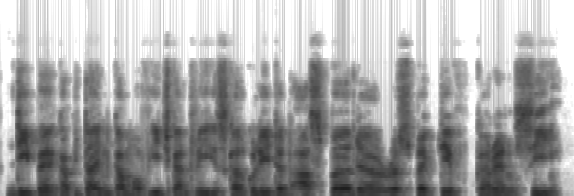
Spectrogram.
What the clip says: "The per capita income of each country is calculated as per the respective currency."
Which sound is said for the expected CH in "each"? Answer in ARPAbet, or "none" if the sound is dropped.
CH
